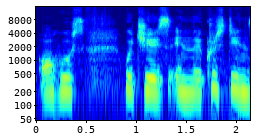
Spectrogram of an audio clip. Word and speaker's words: Åhus: We're going to Oh, or spelled a hus, but I believe it's pronounced with an O. Ohus, which is in the Christian dad district.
